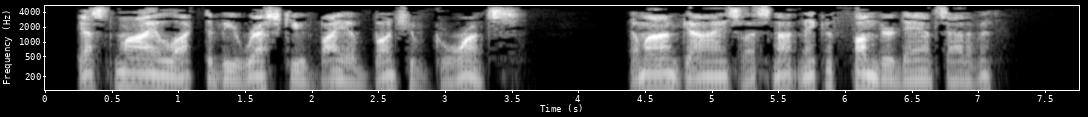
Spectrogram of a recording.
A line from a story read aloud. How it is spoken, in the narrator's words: Pippin muttered under his breath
